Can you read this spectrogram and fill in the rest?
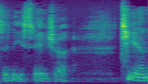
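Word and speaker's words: Thiền: Tien is the Vietnamese pronunciation.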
